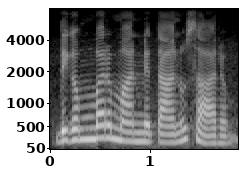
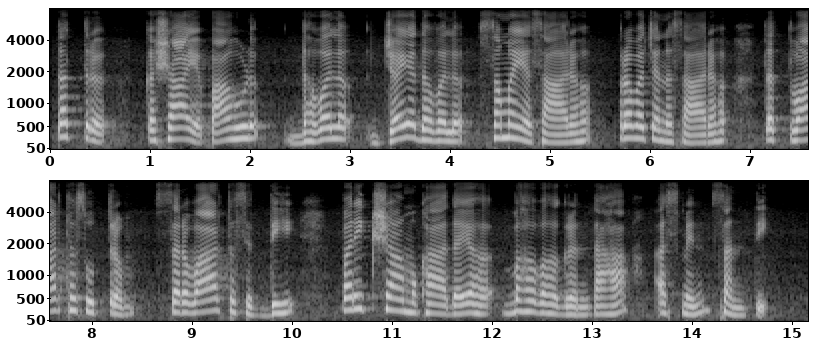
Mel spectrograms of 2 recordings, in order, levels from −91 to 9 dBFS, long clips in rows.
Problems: none marked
